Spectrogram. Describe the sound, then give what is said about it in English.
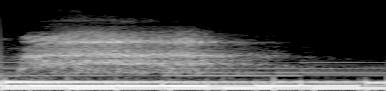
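A single audible, airy exhalation fades out over about a second, over a steady low humming drone with a faint pulsing beat. “Exhale any audible exhalations you prefer.”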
